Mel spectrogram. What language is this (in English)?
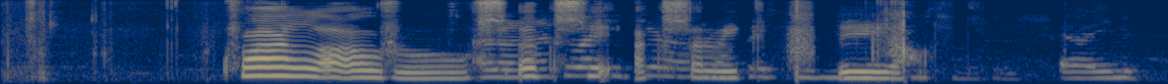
Icelandic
